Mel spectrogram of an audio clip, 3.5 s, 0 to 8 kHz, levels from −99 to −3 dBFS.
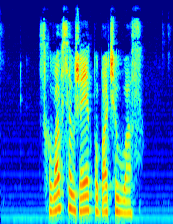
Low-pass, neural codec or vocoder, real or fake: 7.2 kHz; none; real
